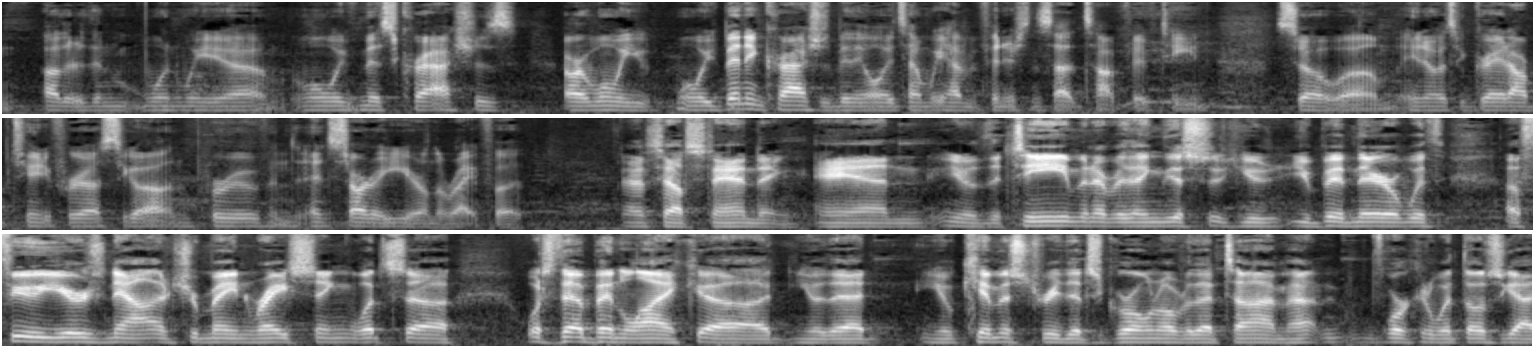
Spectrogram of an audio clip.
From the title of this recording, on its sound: Live from Daytona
